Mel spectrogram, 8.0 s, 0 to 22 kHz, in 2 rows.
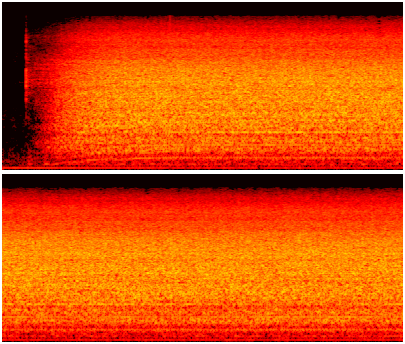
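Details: New Flex-a-lite Flex-Wave 16-inch electric puller radiator fan on a stock 4.3L V6, manually switched on from inside; louder than the old fan. A strong, steady rush of air with a faint constant hum spins up and holds even. Normal operation.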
